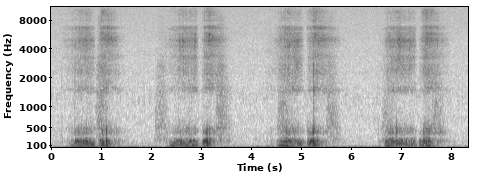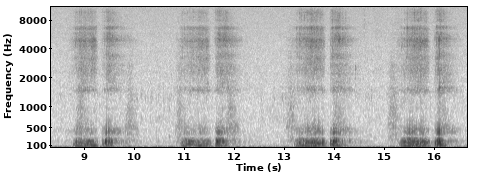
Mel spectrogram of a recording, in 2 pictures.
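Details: Loud snoring from a sleeping golden retriever: heavy, throaty rattling inhalations come in steady bursts about every two seconds, separated by short quiet pauses, with nothing else clearly audible.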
